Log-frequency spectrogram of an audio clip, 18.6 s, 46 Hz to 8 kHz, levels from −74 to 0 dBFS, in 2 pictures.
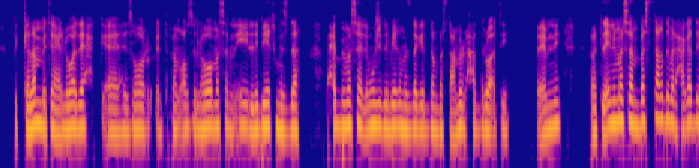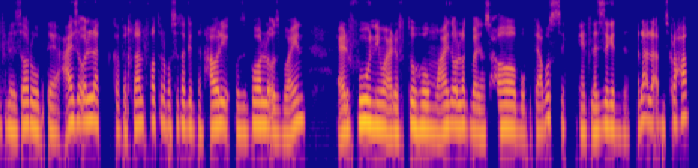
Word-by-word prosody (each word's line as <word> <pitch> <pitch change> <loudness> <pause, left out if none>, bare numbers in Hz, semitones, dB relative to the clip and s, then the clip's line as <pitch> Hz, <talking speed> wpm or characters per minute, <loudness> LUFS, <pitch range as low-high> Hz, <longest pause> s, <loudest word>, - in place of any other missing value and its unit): في - - -31
الكلام 170 +3 +3
بتاعي، 160 -4 +1
اللي 155 +2 +1
هو 165 - +4
ضحك 165 +1 0
آآ، 145 0 -2
هزار 155 +2 -2
أنت 150 - -9
فاهم 150 -1 -5
قصدي، 155 +1 -3
اللي 150 0 0
هو 165 +1 +4
مثلًا 160 -2 -3
إيه 165 0 -1
اللي 150 0 +2
بيغمز 160 -2 +2
ده، 155 0 +1 0.3
باحب 165 +1 0
مثلًا 175 0 +2
الإيموجي 165 +3 +1
اللي 165 -1 0
بيغمز 160 -1 +1
ده 160 0 +1
جدًا 155 0 -2
وباستعمله 145 0 -2
لحد 155 -1 -5
دلوقتي، 150 0 -2 0.4
فاهمني. 160 +6 0 0.4
فتلاقيني 145 +5 +2
مثلًا 190 -2 +3
باستخدم 205 +2 +1
الحاجات 170 +2 0
دي 190 - -1
في 175 - -10
الهزار 165 +2 0
وبتاع، 155 -2 -2
عايز 185 +3 +1
اقول 195 +1 +3
لك 190 - 0 0.2
في 150 - -6
خلال 175 +5 0
فترة 185 0 -4
بسيطة 175 +1 -3
جدًا 165 -2 -5
حوالي 170 +3 +2
أسبوع 150 +4 +2
لأسبوعين، 165 +3 0 0.4
عرفوني 170 +5 +5
وعرفتهم 155 +1 +2
وعايز 155 +4 +1
اقول 170 -1 +2
لك 170 - +1
بقينا 145 -2 0
اصحاب 160 +2 +1
وبتاع، 150 +1 -5
بصُ 195 -1 -4 0.2
كانت 150 -1 -4
لذيذة 155 +4 +1
جدًا. 145 -3 -2
فلأ، 195 +3 -1
لأ، 185 - -1
بصراحة 190 +6 -2
160 Hz, 205 wpm, -23 LUFS, 150-175 Hz, 0.4 s, عرفوني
